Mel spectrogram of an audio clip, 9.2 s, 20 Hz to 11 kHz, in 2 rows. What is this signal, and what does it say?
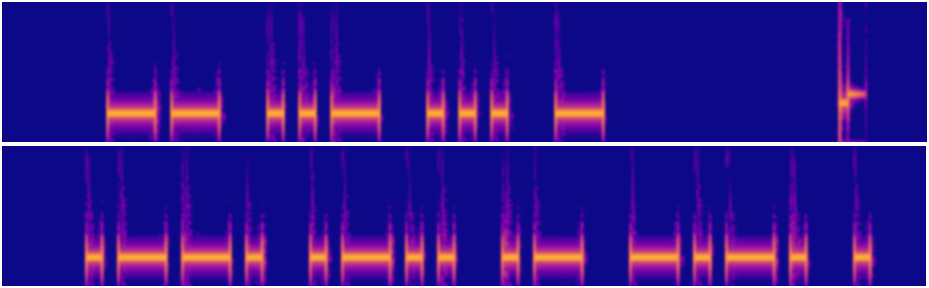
Morse code, heard as a keyed tone, about 15 wpm, 700 Hz. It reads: MUST PLACE
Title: Sentences from Top 200 Words - New Word Drill - 15wpm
